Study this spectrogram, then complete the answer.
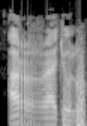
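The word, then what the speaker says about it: الرجل: el artículo al lam decimos arul ar arul no pronuncio el lam me voy directo a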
